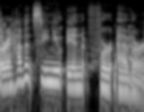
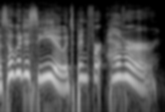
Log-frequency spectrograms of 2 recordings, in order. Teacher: and we really emphasize forever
